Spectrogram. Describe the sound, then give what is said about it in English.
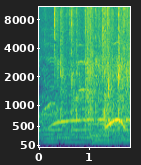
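A church audience claps after an announcement that the service will start at 7 p.m., a dense, steady patter of overlapping hands for about two seconds, moderately loud, with a sustained wavering tone running underneath. “No, you don't clap. I'm not even interested in your clap.”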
